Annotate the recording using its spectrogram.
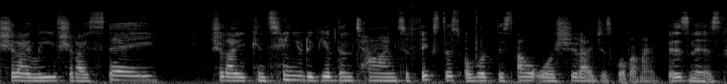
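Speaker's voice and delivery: usual speaking voice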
